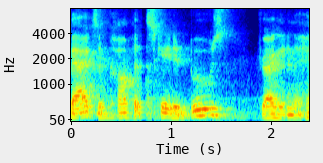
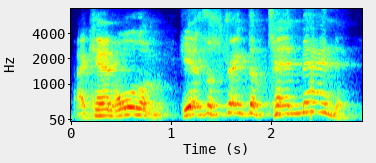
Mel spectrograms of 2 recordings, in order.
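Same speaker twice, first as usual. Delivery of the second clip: loud, high cry for show; hammed-up panicked shout; straining alarm; 11 semitones higher, 5 dB louder than usual. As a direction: call out as if losing your grip. Officer feigns losing grip.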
